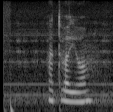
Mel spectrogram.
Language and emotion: Russian, neutral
